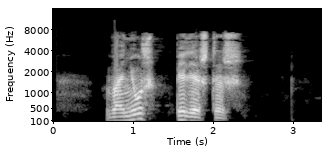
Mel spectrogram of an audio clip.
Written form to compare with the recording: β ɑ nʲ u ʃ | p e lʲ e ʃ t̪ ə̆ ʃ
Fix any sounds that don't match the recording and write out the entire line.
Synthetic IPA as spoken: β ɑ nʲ u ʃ | p e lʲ e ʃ t̪ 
